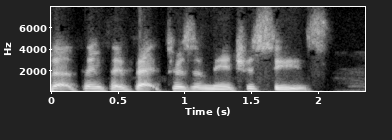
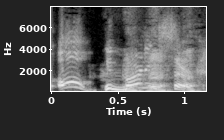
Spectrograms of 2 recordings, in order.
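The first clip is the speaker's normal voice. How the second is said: much higher, laughing greeting; flustered surprise; 12 semitones higher than usual. Retold or imitated. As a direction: blurt it out, caught off guard and laughing. Realizes the Prime Minister is calling.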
